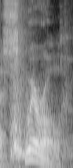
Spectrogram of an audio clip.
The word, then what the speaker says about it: squirrel: Yeah, it's it's a very subtle difference, but somebody pointed out to me that Americans more or less say squirrel in one syllable. Say it again. Squirrel. It's almost like squirrel. But you you don't quite do it. You you do put two syllables in there almost.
